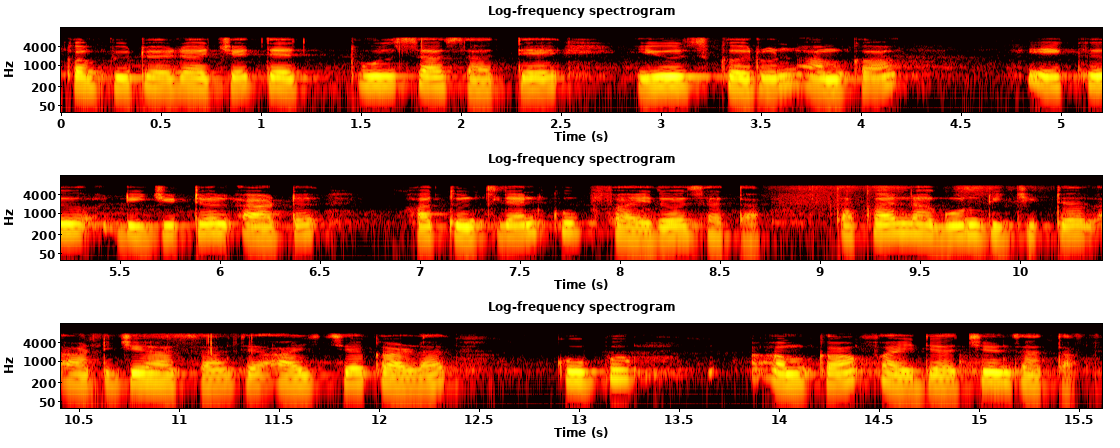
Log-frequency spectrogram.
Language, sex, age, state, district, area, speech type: Goan Konkani, female, 18-30, Goa, Salcete, urban, spontaneous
